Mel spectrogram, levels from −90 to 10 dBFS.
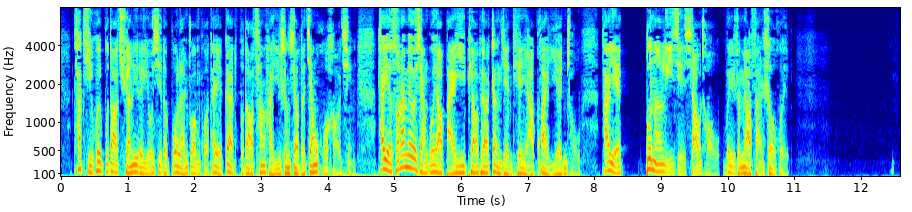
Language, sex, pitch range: Chinese, male, 95-145 Hz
